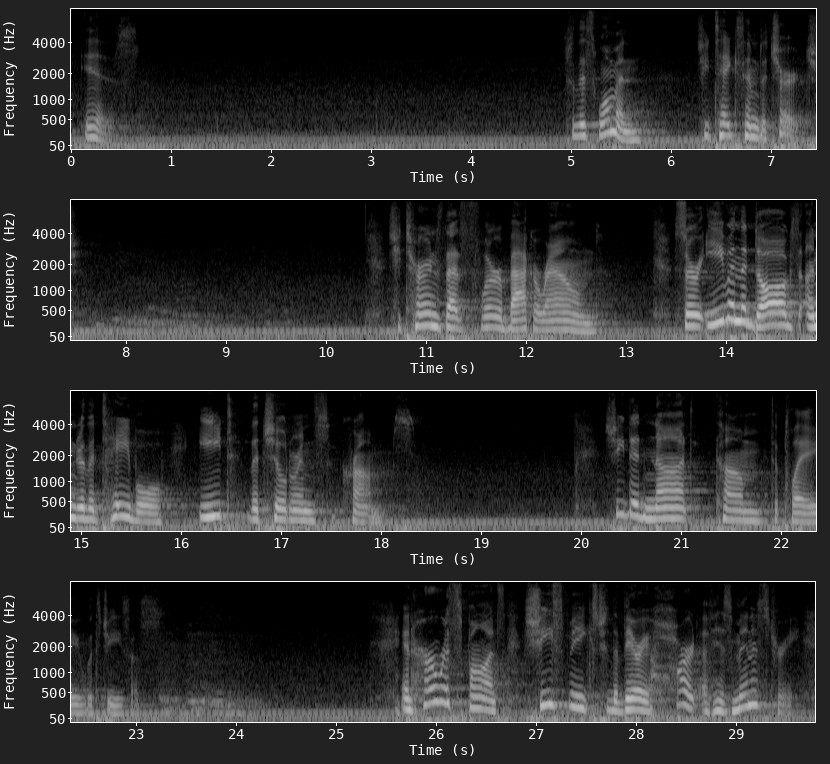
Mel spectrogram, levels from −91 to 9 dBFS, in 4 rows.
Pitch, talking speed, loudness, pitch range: 130 Hz, 95 wpm, -30 LUFS, 125-185 Hz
